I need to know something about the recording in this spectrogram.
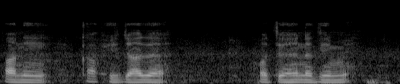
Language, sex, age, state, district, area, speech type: Urdu, male, 45-60, Bihar, Darbhanga, rural, spontaneous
